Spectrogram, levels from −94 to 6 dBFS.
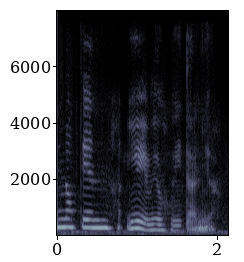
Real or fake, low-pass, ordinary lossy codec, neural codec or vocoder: fake; none; none; codec, 16 kHz, 4 kbps, X-Codec, HuBERT features, trained on general audio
